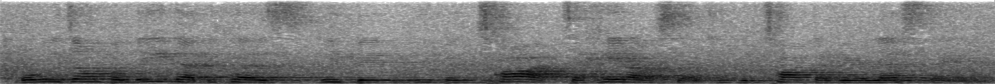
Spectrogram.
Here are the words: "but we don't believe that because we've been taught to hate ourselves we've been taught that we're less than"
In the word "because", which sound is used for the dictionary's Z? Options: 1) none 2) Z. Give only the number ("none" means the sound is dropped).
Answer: 2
